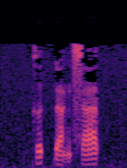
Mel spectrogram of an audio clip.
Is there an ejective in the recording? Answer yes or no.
no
